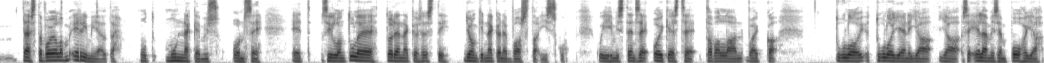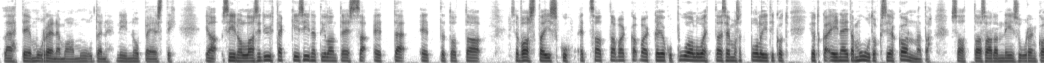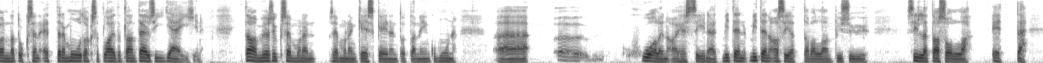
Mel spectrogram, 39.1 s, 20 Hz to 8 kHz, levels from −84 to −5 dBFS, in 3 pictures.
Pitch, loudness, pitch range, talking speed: 135 Hz, -27 LUFS, 125-150 Hz, 145 wpm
